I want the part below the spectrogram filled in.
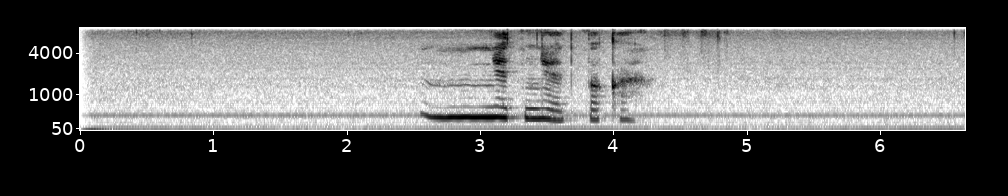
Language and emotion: Russian, neutral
